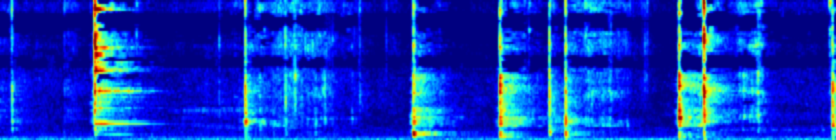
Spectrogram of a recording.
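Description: A metal spoon knocking and scraping against glass bowls while chopped pickles and cheese are scraped out: about seven sharp clinks, the first, about half a second in, ringing briefly.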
